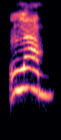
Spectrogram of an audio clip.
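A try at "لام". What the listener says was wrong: টেনে বলতে হবে না? একটু টেনে বলেন।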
